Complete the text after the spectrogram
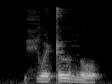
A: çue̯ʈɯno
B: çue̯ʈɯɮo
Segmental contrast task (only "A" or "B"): A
